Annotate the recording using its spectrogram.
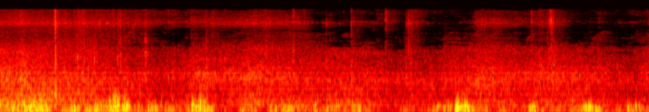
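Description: Wind gusts across open water with low buffeting bursts.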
